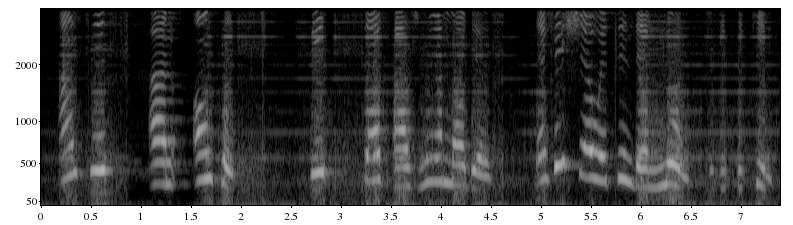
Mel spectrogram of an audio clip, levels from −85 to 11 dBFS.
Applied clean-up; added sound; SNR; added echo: neural separator model SepFormer DNS4.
